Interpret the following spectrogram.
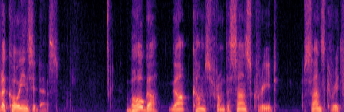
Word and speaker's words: bhoga: Um, experience on the other hand is uh called in Sanskrit bogga. Funny how that rhymes with yoga, right? Uh, and this is not a coincidence. Boga comes from the Sanskrit Sanskrit root bj which means enjoying, partaking or experiencing.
